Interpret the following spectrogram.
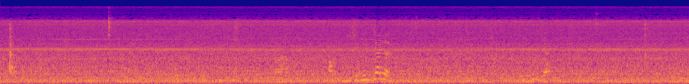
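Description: Steady mechanical drone of workshop machinery with a constant hiss, low hum and a thin steady high whine, with indistinct voices murmuring faintly in the background.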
